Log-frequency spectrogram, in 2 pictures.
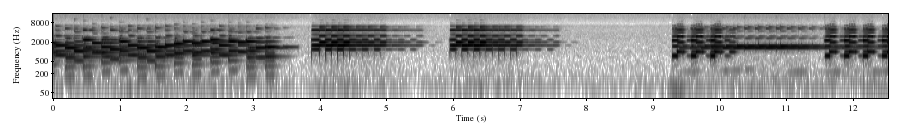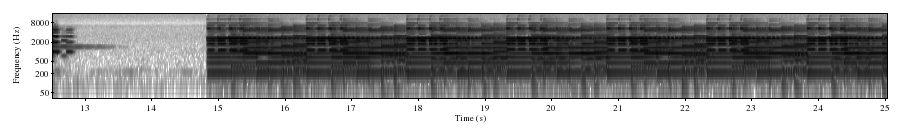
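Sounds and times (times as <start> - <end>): phone ringtone melody: 0.0 - 7.6, 9.3 - 13.4, 14.8 - 25.0
electronic alert with rapid beeps: 11.5 - 12.9.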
